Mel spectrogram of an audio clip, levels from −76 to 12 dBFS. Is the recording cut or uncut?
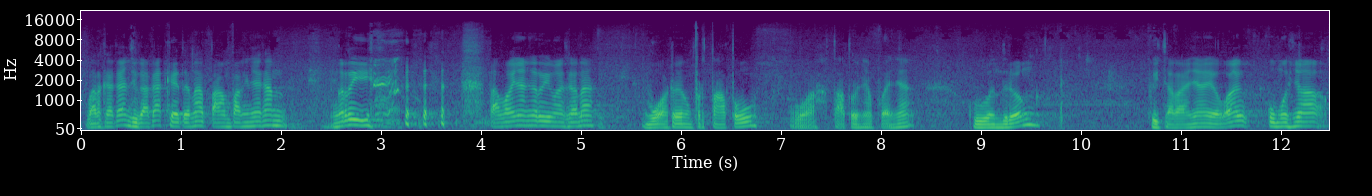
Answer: uncut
